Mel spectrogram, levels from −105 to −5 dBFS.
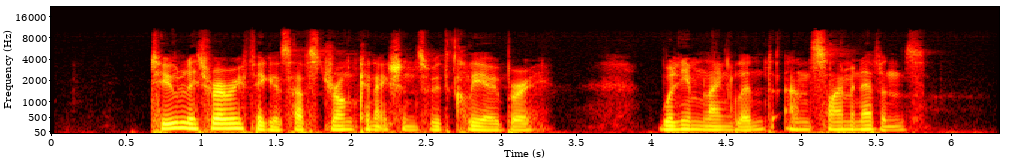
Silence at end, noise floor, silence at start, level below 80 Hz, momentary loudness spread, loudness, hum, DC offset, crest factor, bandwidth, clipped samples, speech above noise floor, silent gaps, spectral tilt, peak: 0.5 s; -76 dBFS; 0.7 s; -50 dBFS; 12 LU; -28 LUFS; none; under 0.1%; 20 dB; 10.5 kHz; under 0.1%; 48 dB; none; -6 dB/octave; -10 dBFS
